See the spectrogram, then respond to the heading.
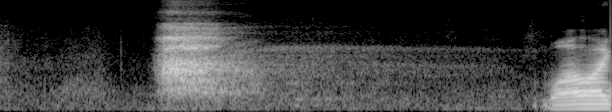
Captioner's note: Ben sighs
